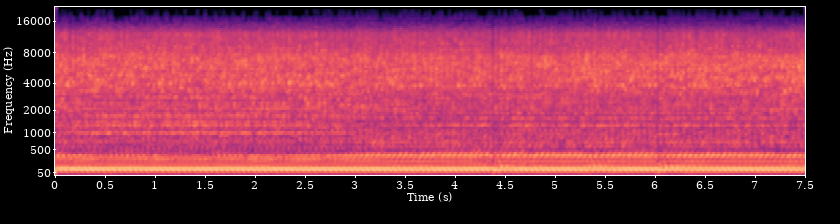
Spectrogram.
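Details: Barn-find RX7 12A rotary, sat for years, first run on its carb with an electric fuel pump (needle and seats suspected of flooding, small leak): loud, steady buzzing idle with a couple of brief dips; running on its own, healthy; later apparently ran out of fuel.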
